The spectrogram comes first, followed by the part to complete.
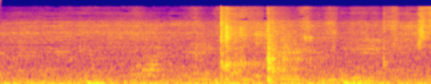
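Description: Two sharp smacks of a big blue rubber handball in play, about a quarter second apart, a little over a second in.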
